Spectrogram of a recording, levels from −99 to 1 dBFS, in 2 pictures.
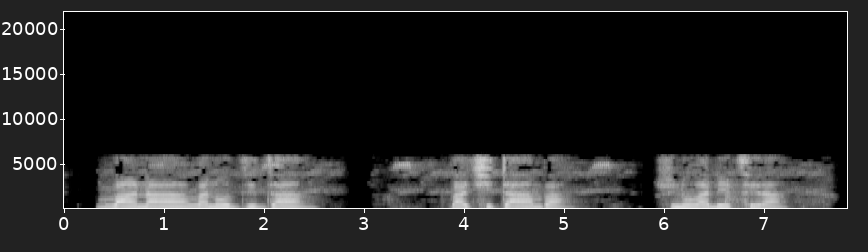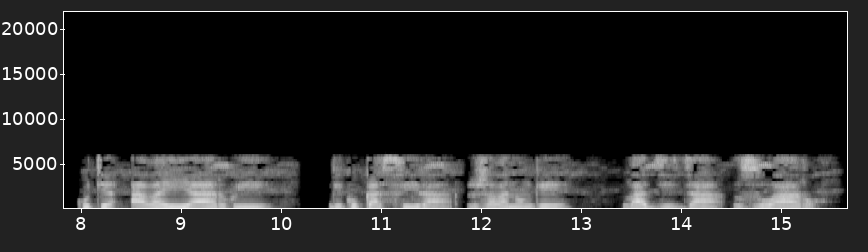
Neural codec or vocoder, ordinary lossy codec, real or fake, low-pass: none; MP3, 24 kbps; real; 7.2 kHz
